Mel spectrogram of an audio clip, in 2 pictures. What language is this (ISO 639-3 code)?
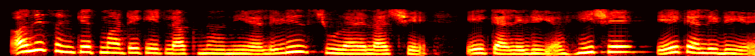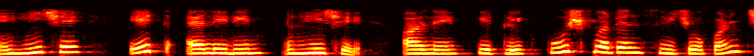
guj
